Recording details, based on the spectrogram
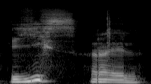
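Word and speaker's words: ישראל: point donc en hébreu en fait Israël se dit yes réel Israël et donc ça c'est important parce que certains influencés par la prononciation dans les langues autres que l'hébreu de en disant Israël mais quand ils le lisent en hébreu il ne lisent plus le you de une liste que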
